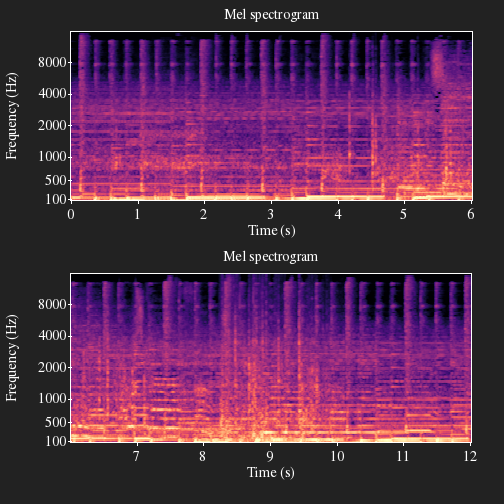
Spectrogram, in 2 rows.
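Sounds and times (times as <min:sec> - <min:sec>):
skateboard wheels rolling on pavement: 0:00.0 - 0:12.0
skateboard knocking: 0:04.1 - 0:10.4.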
